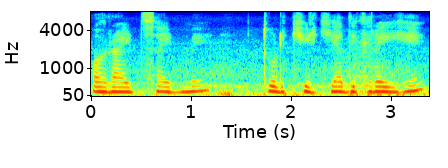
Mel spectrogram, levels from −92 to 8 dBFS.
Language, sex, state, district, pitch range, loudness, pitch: Hindi, female, Gujarat, Valsad, 165-175 Hz, -13 LUFS, 170 Hz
